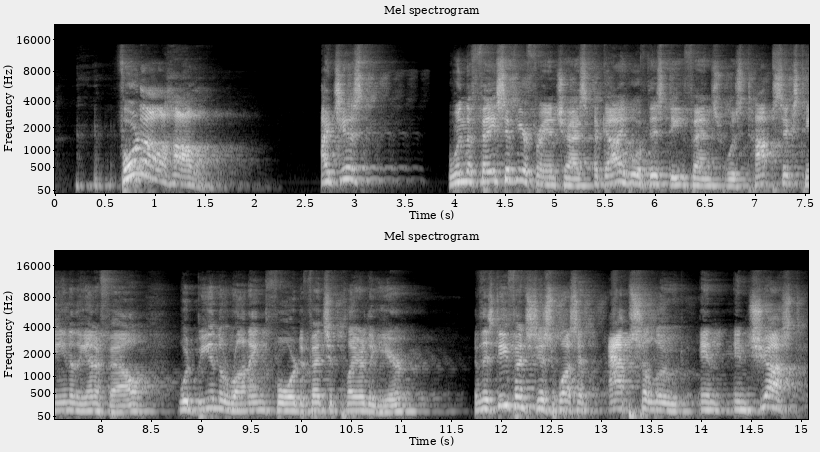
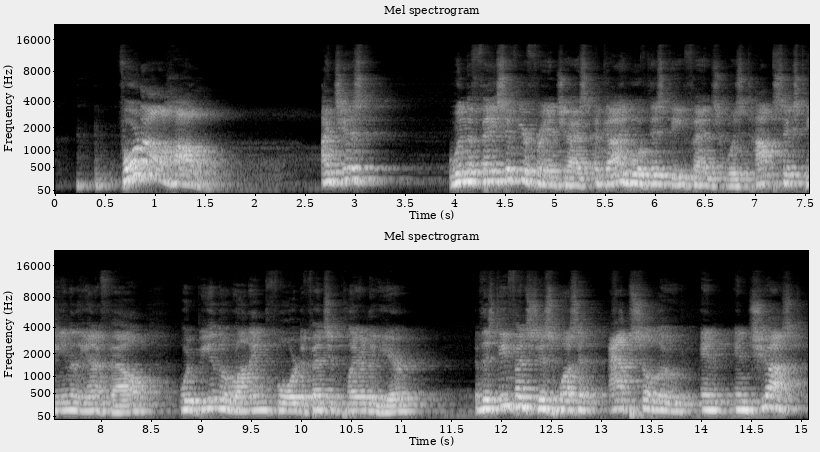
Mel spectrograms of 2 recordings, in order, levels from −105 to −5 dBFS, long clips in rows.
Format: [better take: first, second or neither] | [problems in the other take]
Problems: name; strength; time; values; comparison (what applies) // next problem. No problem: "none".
first | room echo; strong; dies away in 0.9 s; slight in the first // off-mic speech; far; somewhat distant in the first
